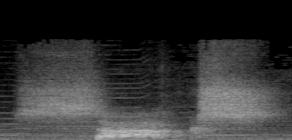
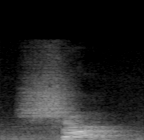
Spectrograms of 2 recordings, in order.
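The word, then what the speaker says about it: 삯: এটা উচ্চারণ কিভাবে হবে অনেকে উচ্চারণ করতে গেলে বলবেন যে সাক্ষ সাক্ষ বিকজ কারণ সা যোগ ক যোগ সক্স না এটা ভুল উচ্চারণটা হবে শাক শাক আমরা যে শাক খাই শাকের মত উচ্চারণ হবে শাক আচ্ছা যুক্তবর্ণের প্রথম ব্যঞ্জন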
